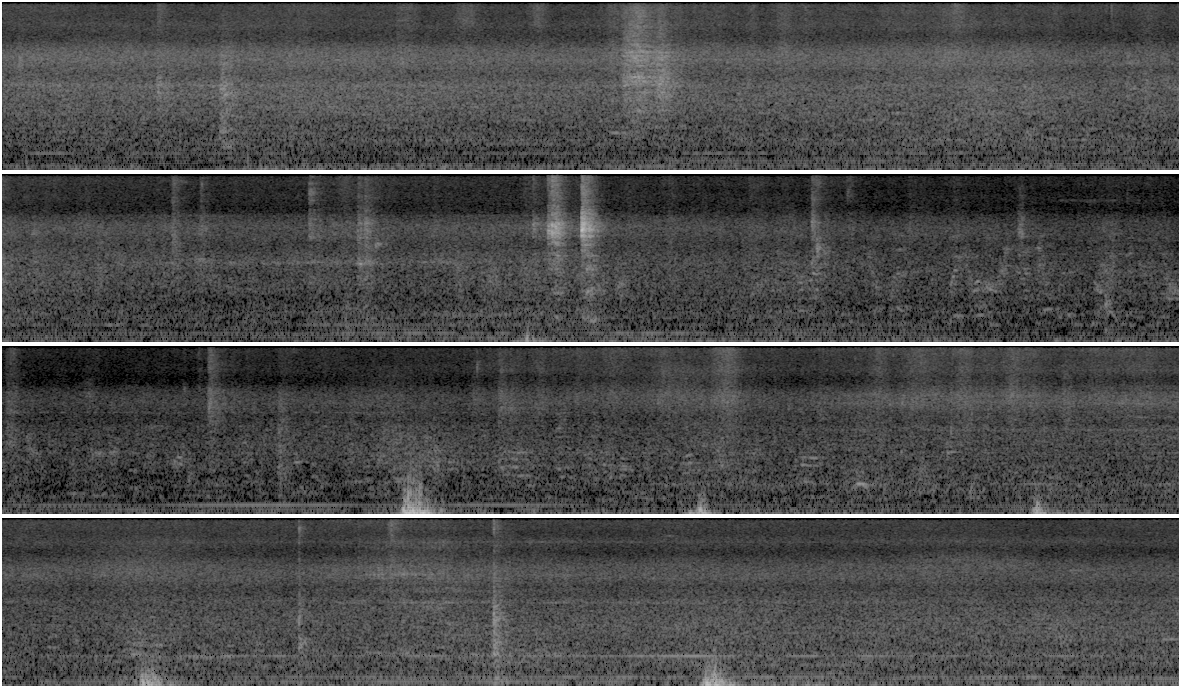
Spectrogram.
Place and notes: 信維市場, Da’an Dist., Taipei City - Old traditional market
Old traditional market, In the ground floor of the entire building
